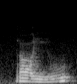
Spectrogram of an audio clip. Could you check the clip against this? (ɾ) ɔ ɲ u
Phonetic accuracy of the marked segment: correct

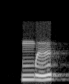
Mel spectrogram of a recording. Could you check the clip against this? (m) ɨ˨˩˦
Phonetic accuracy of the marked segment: correct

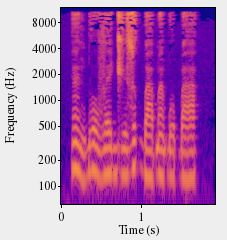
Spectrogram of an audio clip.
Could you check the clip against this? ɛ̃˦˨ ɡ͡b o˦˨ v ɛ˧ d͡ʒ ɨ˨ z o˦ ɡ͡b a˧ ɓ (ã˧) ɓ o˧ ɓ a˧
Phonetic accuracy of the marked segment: correct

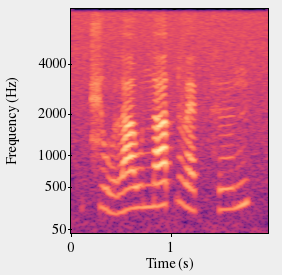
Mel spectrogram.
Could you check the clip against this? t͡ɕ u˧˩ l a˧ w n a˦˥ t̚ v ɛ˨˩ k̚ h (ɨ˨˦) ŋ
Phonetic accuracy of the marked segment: correct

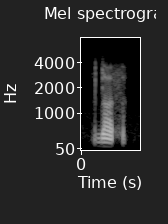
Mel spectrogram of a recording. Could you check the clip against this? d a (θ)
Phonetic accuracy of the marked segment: correct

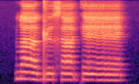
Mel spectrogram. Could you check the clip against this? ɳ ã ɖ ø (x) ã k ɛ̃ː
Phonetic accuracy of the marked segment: correct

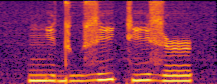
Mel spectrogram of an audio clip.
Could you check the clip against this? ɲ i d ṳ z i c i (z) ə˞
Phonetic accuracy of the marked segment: correct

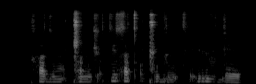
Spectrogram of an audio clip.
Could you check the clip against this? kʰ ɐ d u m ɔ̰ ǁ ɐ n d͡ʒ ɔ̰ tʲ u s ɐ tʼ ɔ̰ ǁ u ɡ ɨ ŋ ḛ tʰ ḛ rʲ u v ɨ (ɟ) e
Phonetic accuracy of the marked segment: incorrect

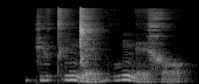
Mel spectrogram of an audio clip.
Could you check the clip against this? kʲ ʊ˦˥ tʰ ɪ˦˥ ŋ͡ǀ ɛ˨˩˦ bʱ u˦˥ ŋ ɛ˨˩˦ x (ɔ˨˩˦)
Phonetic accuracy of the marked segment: correct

